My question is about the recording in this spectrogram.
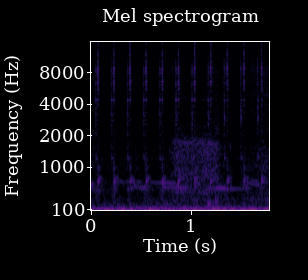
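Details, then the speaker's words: Flood-damaged 2004 Cadillac DTS convertible with a junkyard fuse box and a new starter, battery just reconnected. Rapid, even relay clicking at about six per second over a low hum. Water in components is suspected, not confirmed. "I'm gonna hook up the battery right now and let's see what she does. All right, here we go. Relays are clicking."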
